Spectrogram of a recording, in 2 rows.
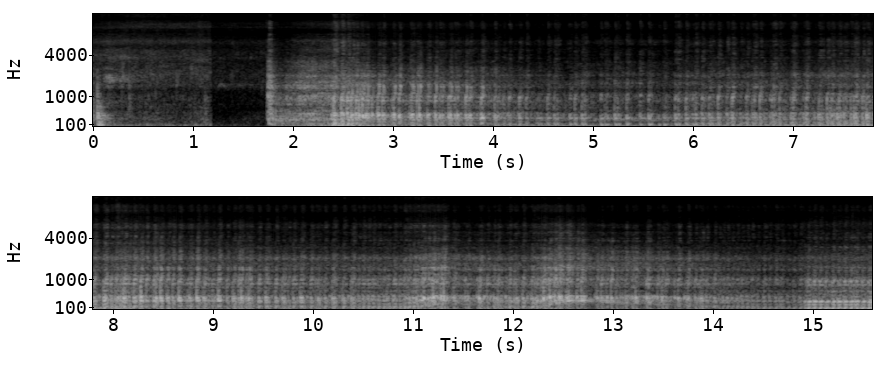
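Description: A SeaArk 2072 boat engine fed from a 3-gallon fuel tank catches after a short quiet moment and settles into a loud, steady, rumbling run that continues without a break.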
